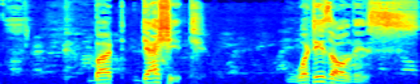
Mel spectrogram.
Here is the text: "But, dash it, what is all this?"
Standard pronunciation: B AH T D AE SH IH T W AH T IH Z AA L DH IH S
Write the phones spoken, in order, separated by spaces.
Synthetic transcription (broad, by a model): B AH T D AE SH IH T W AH T IH Z AA L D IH S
